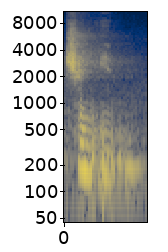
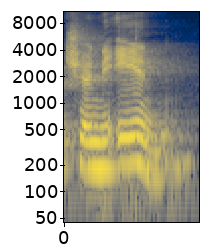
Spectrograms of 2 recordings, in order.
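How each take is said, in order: First: The voice falls at the end, like a statement. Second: The voice rises at the end, like a question. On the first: It is an instruction, not a request. The speaker calls it right. "a correction is just a statement" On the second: It sounds like asking rather than telling. The speaker calls it wrong. "You don't go"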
